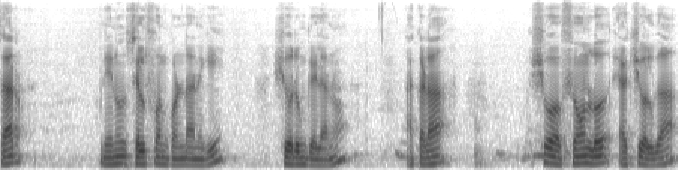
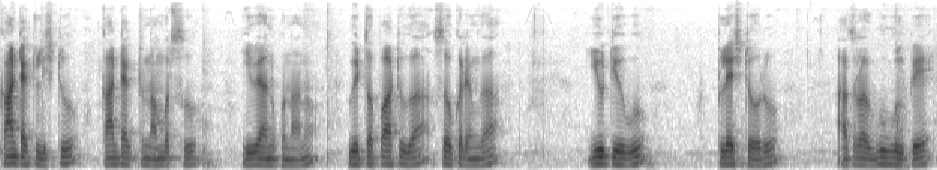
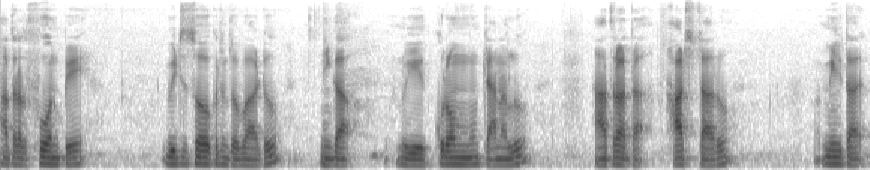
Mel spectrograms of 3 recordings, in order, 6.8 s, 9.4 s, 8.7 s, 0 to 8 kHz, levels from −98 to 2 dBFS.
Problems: constant background noise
